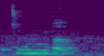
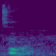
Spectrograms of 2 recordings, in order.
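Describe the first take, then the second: First: A b sound is pronounced at the end. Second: The word ends without any b sound. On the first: The speaker calls it wrong. "You don't say tumber" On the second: The speaker calls it right. "You say tomb"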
